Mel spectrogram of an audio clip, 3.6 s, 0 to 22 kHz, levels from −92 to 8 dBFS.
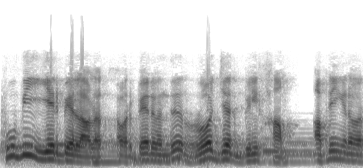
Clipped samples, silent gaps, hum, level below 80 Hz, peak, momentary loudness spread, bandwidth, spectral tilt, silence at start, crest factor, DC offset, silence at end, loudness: under 0.1%; none; none; -56 dBFS; 0 dBFS; 9 LU; 7 kHz; -8.5 dB/octave; 0 s; 16 dB; under 0.1%; 0 s; -17 LUFS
